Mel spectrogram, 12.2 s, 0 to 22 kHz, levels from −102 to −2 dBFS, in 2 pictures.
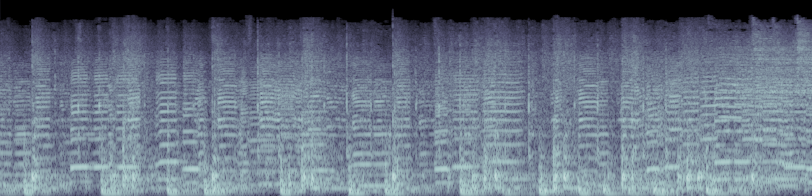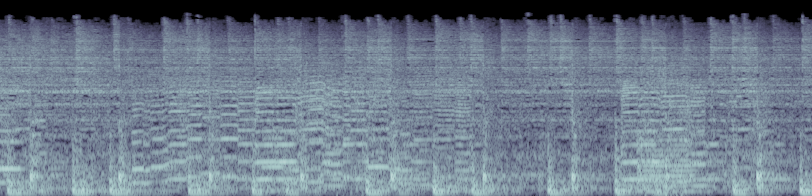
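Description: DAB burbling occurs at 2.75 to 3.22 s, 4.96 to 5.41 s, 8.40 to 8.98 s and 10.76 to 11.47 s. Weak reception lets bit errors, well under one percent, slip past the error correction into the MP2 audio data. Corrupted samples then put short blips of noise in single sub-bands, and corrupted scale factors make sub-bands jump in level for up to a frame. Its span fits some 19 to 30 damaged frames.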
